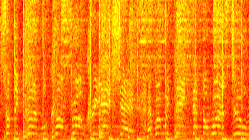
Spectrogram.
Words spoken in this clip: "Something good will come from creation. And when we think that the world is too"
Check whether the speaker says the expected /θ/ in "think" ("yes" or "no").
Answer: yes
